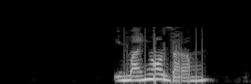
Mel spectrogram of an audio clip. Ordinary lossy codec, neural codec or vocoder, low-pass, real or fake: MP3, 24 kbps; none; 7.2 kHz; real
